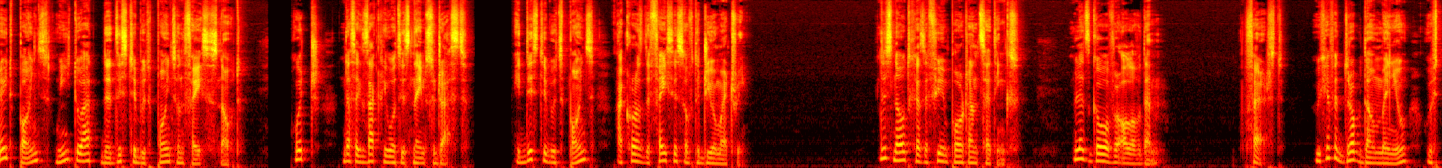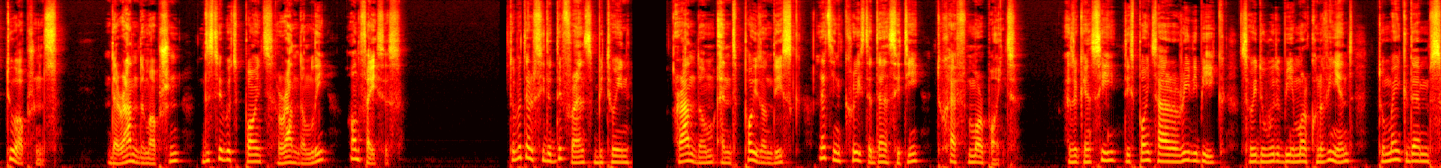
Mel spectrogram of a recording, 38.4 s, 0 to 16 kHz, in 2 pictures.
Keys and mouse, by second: 1.2 middle click, 2.6-7.7 drag, 10.0 click, 11.1 click, 12.0 middle click, 12.8-14.2 drag, 15.9-17.4 drag, 18.4-18.9 middle drag, 21.0-24.1 drag, 24.8-29.1 drag, 30.9-32.7 drag, 33.2-36.1 drag, 34.3 0, 34.4 0, 36.6-37.4 middle drag, 38.3 middle click.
